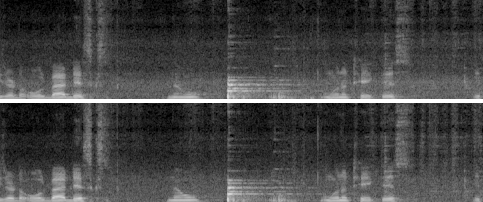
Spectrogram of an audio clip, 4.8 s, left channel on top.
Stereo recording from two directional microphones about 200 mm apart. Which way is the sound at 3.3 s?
65° right (ahead or behind).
